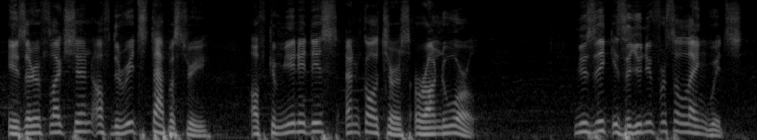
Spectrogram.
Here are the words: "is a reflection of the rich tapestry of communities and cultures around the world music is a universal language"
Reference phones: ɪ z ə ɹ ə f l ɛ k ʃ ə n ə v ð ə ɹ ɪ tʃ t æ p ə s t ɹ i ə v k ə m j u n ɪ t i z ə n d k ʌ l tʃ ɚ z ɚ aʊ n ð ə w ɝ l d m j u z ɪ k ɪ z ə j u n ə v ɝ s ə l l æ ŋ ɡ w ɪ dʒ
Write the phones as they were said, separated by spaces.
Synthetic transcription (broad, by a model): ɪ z ə ɹ ə f l ɛ k ʃ ə n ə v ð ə ɹ ɪ tʃ t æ p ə s t ɹ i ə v k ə m j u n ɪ t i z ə n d k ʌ l tʃ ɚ s ɚ aʊ n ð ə w ɝ l d m j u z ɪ k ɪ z ə j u n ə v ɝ s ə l l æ ŋ ɡ w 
